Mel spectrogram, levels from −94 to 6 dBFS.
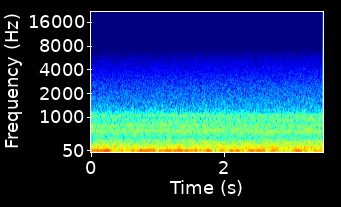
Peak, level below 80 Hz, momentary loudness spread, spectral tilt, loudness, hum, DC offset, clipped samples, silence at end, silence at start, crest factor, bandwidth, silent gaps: -10 dBFS; -22 dBFS; 3 LU; -11.5 dB/octave; -25 LUFS; none; under 0.1%; under 0.1%; 0 s; 0 s; 12 dB; 2.6 kHz; none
